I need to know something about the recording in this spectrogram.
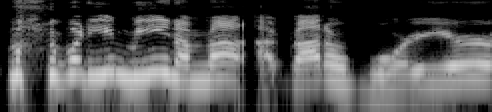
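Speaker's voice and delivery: high, hammed-up offended voice, laughing through it; mock indignant protest. To the interviewer, mocking her own offended self, hammed-up indignation. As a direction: play the wounded pacifist with a laugh.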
